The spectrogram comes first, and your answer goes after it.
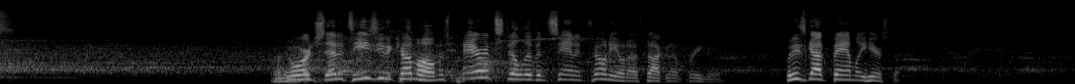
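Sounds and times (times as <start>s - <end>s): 
crowd applause in arena: 0.0s - 6.8s
speech: 2.7s - 9.1s.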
